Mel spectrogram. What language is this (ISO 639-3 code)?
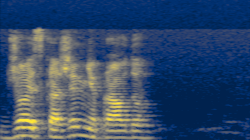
rus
